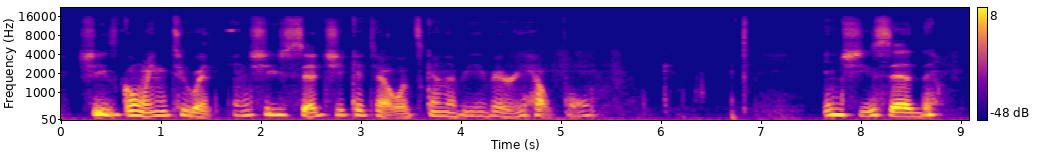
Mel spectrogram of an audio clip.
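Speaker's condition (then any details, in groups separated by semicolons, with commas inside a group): ALS; breathing difficulty eased by medication, could decline suddenly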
